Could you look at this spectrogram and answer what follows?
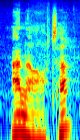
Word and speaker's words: anattā: faculties of Anita nduka anata spelled a-n-a-t-t a with a line over the a which means it's pronounced r as opposed to a and I misspelled yesterday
